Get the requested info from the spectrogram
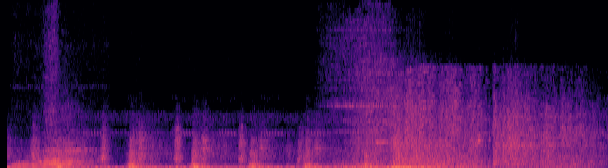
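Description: Train sound: a horn blast, then rhythmic chugging a little under twice a second, then a loud crashing rumble about four seconds in that dies away, as a toy steam locomotive derails.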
